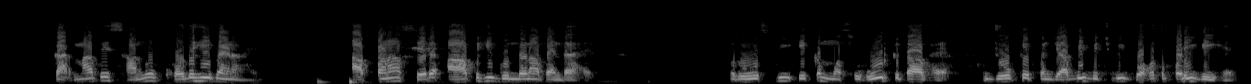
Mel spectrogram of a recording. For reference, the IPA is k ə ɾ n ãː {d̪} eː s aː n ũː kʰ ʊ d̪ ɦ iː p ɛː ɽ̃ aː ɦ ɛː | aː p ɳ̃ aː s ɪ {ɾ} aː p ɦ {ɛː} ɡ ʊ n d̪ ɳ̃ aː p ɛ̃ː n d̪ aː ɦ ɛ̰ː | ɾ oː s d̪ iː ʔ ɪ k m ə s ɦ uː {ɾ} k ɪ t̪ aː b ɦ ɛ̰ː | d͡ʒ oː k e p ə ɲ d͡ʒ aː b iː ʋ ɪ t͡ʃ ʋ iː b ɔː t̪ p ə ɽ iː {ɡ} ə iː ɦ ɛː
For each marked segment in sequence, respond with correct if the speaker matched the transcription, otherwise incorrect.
incorrect: t̪, correct, incorrect: iː, correct, correct

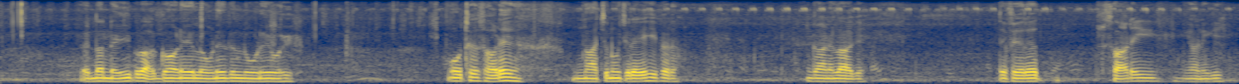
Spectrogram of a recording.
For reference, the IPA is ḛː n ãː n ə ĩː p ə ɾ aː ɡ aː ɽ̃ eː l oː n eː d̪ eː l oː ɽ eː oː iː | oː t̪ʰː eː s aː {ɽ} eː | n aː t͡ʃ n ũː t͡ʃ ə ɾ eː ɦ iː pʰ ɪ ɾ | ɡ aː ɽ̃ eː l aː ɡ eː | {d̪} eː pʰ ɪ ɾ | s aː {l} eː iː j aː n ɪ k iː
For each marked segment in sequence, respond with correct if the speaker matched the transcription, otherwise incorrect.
correct, incorrect: t̪, incorrect: ɽ

